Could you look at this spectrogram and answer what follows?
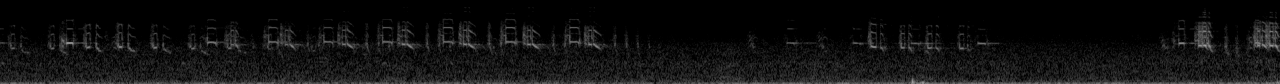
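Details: Grey francolins in a territorial fight between a resident and a possible intruder, calling for help as others rush in and join two groups; rapid series of harsh, clicking high notes in bursts, a pause near eight seconds, then renewed calling.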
